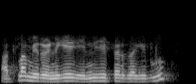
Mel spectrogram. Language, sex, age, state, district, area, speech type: Telugu, male, 30-45, Andhra Pradesh, Nandyal, rural, conversation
